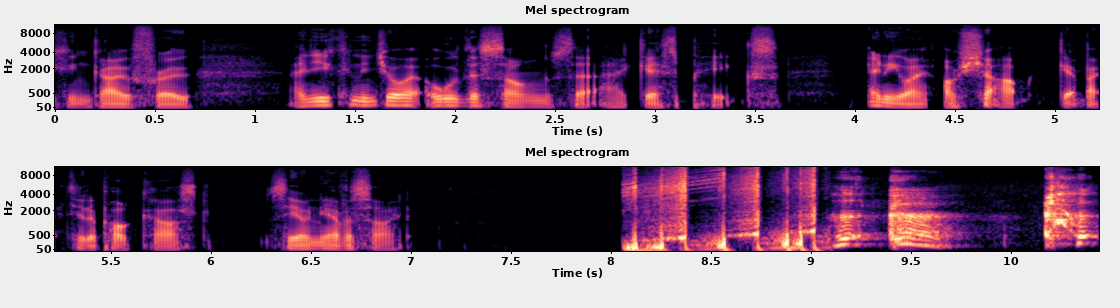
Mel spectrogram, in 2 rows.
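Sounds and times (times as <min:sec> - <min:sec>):
speech: 0:00.0 - 0:07.1, 0:08.2 - 0:10.4
harsh coughing fit: 0:09.1 - 0:10.4.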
